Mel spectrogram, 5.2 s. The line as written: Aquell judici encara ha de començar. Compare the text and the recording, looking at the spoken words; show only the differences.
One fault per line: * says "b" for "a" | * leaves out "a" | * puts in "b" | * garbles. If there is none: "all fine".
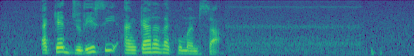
* says "Aquest" for "Aquell"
